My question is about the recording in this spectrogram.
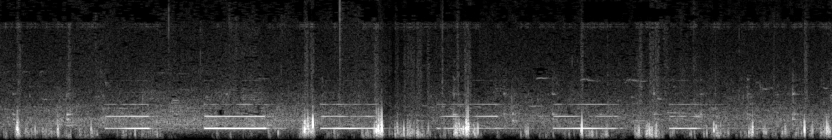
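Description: Footsteps on wooden dock planks, with an electronic alarm beeping a steady tone in half-second beeps about once a second from about a second in until near the end.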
